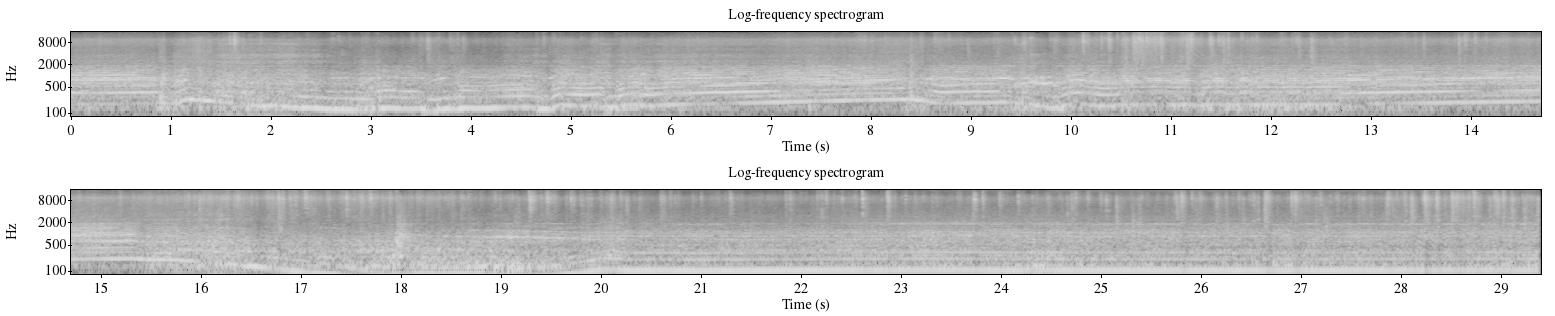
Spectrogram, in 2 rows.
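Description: Peugeot 106 Rallye's four-cylinder engine heard from inside the cabin, driven hard with revs rising and falling through the corners. About sixteen seconds in, the revs drop sharply and climb back. The engine then holds a steady note for the last nine seconds.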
